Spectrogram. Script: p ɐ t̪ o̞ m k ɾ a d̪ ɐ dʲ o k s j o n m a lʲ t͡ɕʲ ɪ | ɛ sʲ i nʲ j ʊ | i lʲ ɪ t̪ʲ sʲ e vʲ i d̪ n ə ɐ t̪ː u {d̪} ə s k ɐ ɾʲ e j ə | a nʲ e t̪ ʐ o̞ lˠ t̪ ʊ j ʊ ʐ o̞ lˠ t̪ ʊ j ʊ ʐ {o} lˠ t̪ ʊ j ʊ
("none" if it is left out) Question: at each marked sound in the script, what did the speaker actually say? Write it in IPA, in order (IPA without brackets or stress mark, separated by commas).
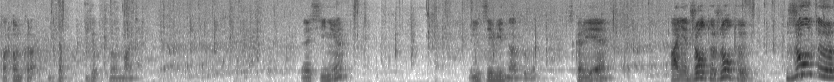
d̪, o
